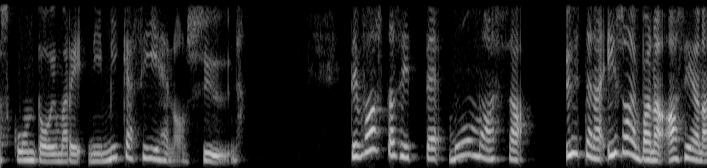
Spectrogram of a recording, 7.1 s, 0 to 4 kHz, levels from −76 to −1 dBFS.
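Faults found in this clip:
No faults found.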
